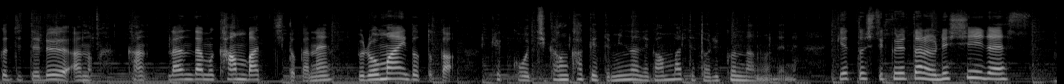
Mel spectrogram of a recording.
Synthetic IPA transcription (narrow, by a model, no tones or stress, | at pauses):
kɯ̟t͡ɕit̪e̞ɾɯ̟a̰no̞kʰãɾãnd̪amɯ̟kʰãmbat͡ɕːi̥t̪o̞kane̞pɯ̟ɾo̞maid̪o̞t̪o̞̥ka̰ | ke̞kːo̞ːd͡ʑikãŋkake̞t̪e̞mʲĩnːad̪e̞ɡãmbat̪ːe̞t̪o̞ɾʲikɯ̟̃nd̪ano̰d̪e̞̰ne̞ | ɡ̥e̞t̪ːo̞ɕi̥t̪e̞kɯ̟ɾe̞t̪aɾaɯ̟ɾe̞ɕiːd̪e̞sɨ̥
